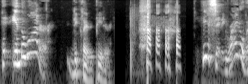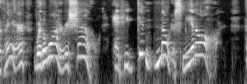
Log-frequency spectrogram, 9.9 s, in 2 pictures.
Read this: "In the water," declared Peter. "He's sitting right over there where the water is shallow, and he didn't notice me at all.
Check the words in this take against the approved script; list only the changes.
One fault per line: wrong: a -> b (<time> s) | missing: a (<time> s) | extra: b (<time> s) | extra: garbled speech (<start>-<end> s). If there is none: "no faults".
no faults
